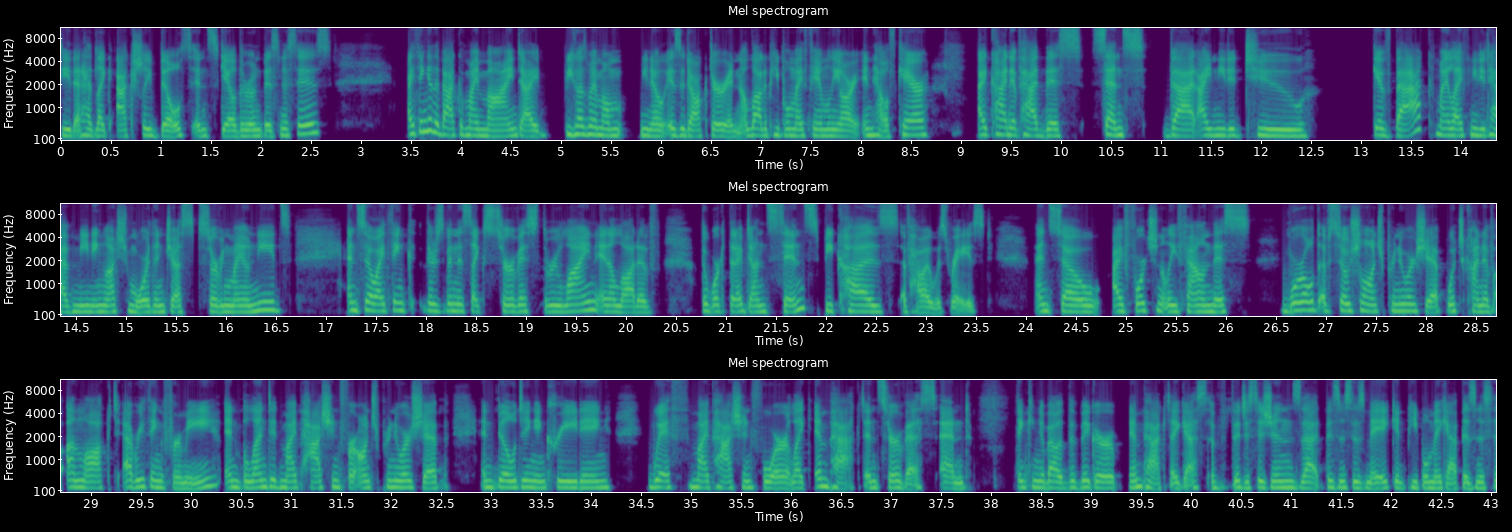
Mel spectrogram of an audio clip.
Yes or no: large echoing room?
no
